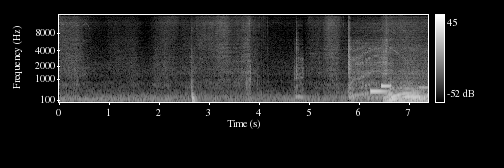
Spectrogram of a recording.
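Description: Aston Martin DB11 AMR's 5.2-litre twin-turbo V12 being started, heard from the cabin: about six seconds in there is a short crank, then the engine catches and its revs flare up and fall back. Before that there is only a low hum and one sharp click.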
